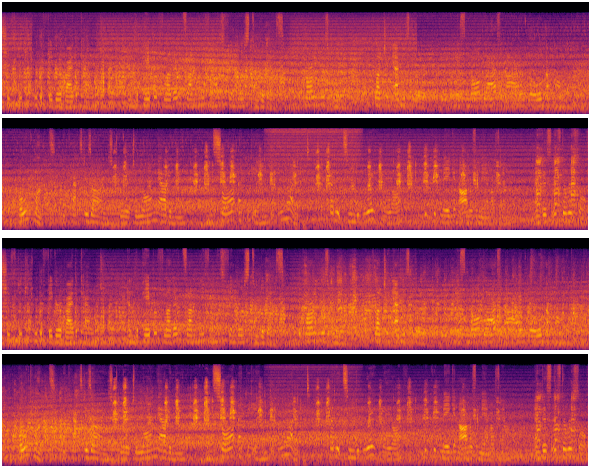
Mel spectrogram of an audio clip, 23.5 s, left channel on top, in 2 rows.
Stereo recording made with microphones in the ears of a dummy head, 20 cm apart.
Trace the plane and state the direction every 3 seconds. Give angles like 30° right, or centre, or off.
60° left, 40° left, 20° left, 10° right, 20° right, 40° right, 40° right, 50° right.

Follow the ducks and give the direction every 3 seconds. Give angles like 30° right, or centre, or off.
50° left, 30° left, 60° right, 70° right, 50° right, centre, 40° left, 40° left.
